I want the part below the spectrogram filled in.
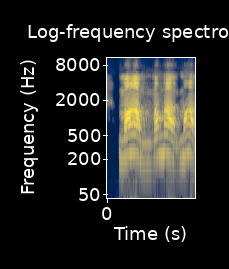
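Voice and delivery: loud, insistent, urgent cartoon-style calling, repeated. Retelling a voice heard at five in the morning calling for mom: imitating Family Guy-style urgent calling for mom. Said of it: "imitating that style of, of that cartoon".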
